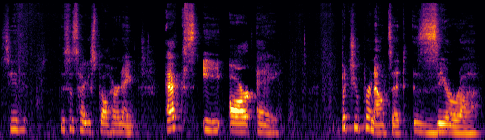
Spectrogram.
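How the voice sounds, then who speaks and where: There's a little hiss or hum behind this woman, whose medium-pitched voice is lively and unhurried. Teaching young children, she reads a picture book aloud, gives simple explanations, asks questions, and sounds out words and letters with emphasis.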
